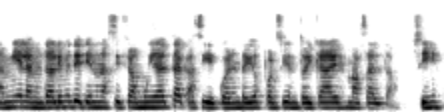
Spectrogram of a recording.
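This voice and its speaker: Talking very fast, a woman holds a medium pitch in a flat, monotone delivery. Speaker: anesthesiology resident teaching a class. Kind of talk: lecture.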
